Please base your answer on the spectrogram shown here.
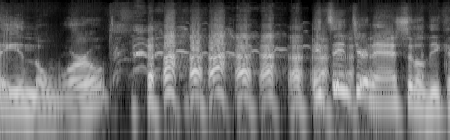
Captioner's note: Hank laughing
